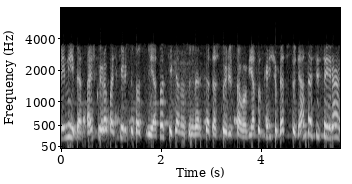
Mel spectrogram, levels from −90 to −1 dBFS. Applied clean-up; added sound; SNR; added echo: none; none; none; none.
